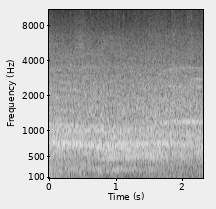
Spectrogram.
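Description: Large arena crowd cheering and clapping in one steady roar, celebrating a completed heavy deadlift.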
